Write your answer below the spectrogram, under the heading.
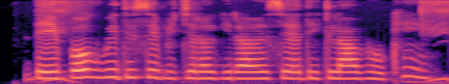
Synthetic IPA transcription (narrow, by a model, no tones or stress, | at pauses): d̪eːpoːkbid̪ʱisebit͡ʃɾaɡiɾaʋeseɐd̪ʱɪklaːbʱɦokʰeː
